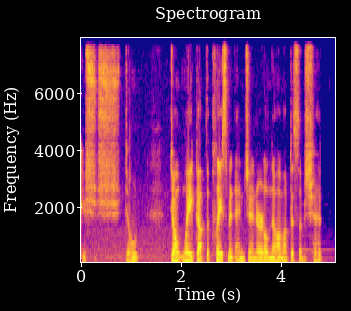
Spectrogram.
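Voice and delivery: quiet hushed voice. Placing things sneakily in the game, trying not to wake it: lowered voice, sneaky hush. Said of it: "Now I'm lowering my voice".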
